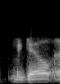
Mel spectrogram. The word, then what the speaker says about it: Miguel: Miguel, M-I-G-U-E-L. – Okay. – Oliveira. O-L-I-V-E-R-O. – V-E-R-O? Okay. Hi, Miguel. My name's Erica. V-E-R-O.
